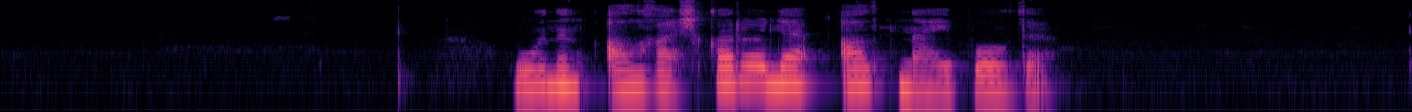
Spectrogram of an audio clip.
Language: Kazakh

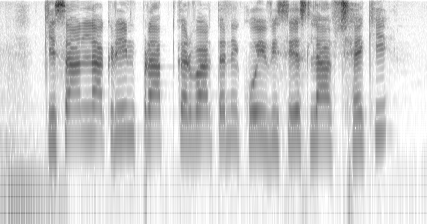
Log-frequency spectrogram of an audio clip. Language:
Magahi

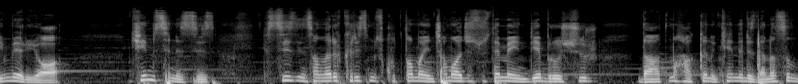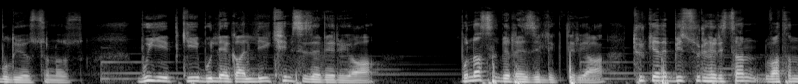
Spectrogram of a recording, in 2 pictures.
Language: Turkish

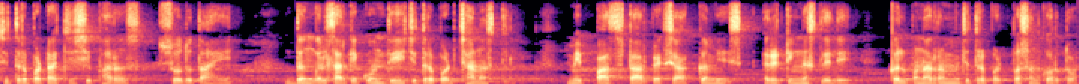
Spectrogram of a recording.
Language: Marathi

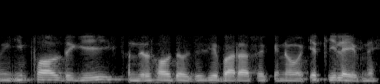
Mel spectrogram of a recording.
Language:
Manipuri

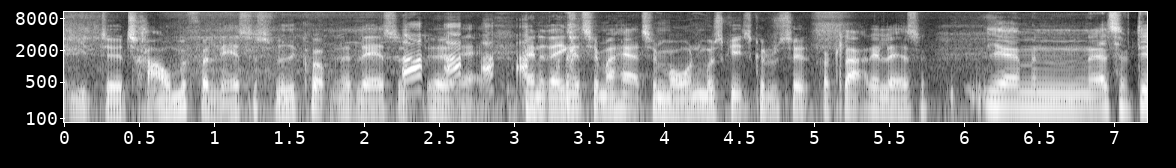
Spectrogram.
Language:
Danish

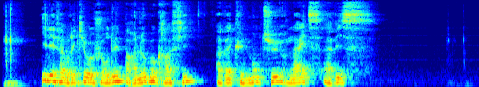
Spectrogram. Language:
French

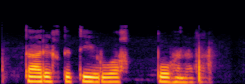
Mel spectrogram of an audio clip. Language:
Pashto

